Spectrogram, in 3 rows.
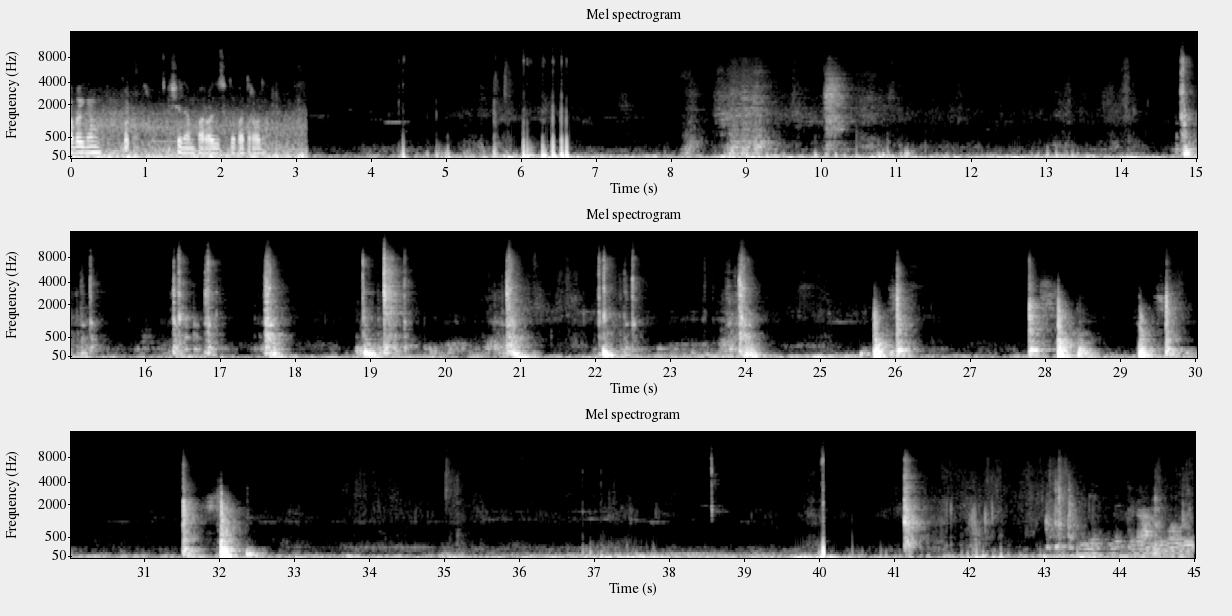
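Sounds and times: doors thudding and knocking: 0:25.6 - 0:26.4.

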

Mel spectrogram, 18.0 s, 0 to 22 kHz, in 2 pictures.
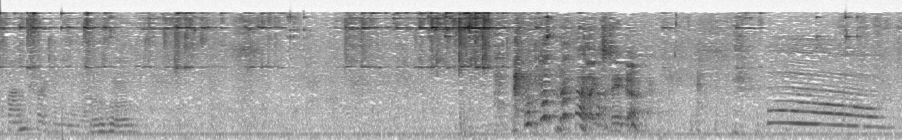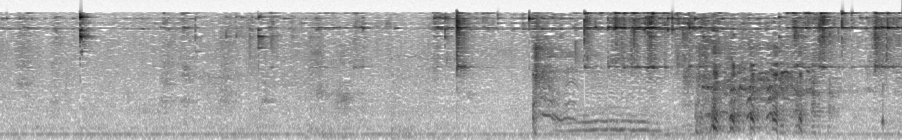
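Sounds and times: dog growling: 0:14.4 - 0:15.9.

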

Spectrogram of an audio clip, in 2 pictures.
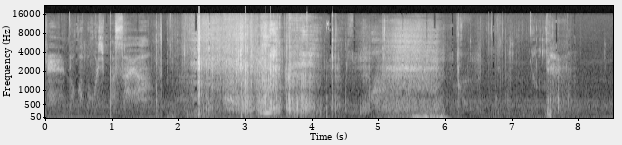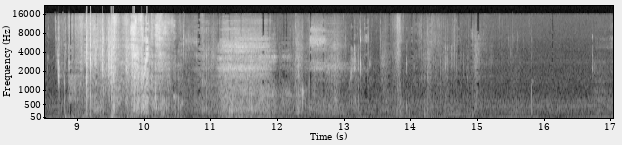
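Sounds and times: apple being bitten and chewed: 0:01.9 - 0:05.2, 0:05.9 - 0:15.9.

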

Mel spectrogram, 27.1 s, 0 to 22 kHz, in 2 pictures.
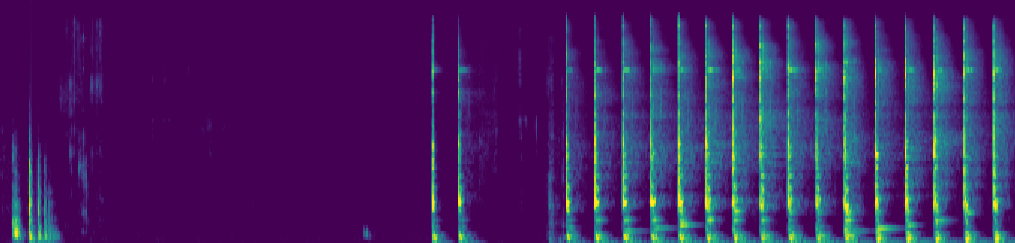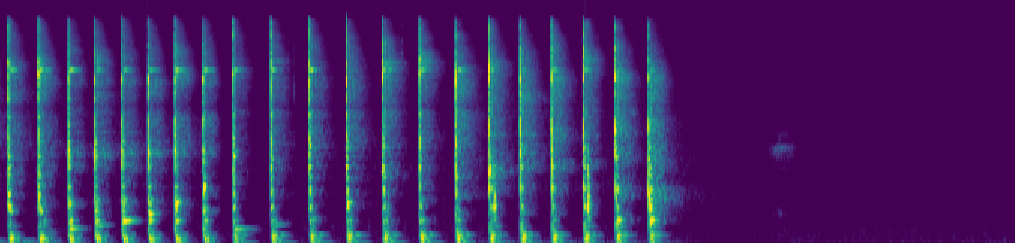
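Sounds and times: sharp ringing knocks: 0:07.5 - 0:22.5.

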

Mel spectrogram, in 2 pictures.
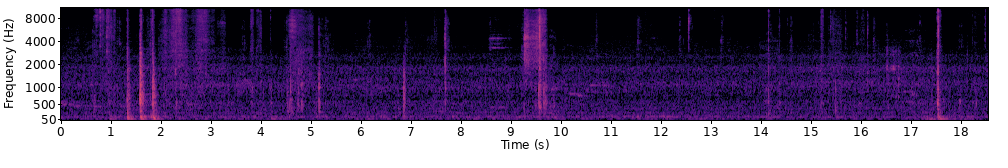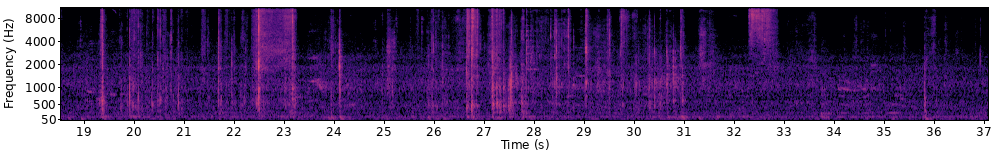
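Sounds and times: cardboard and plastic packaging rustling: 0:19.3 - 0:23.3, 0:24.9 - 0:31.6.

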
